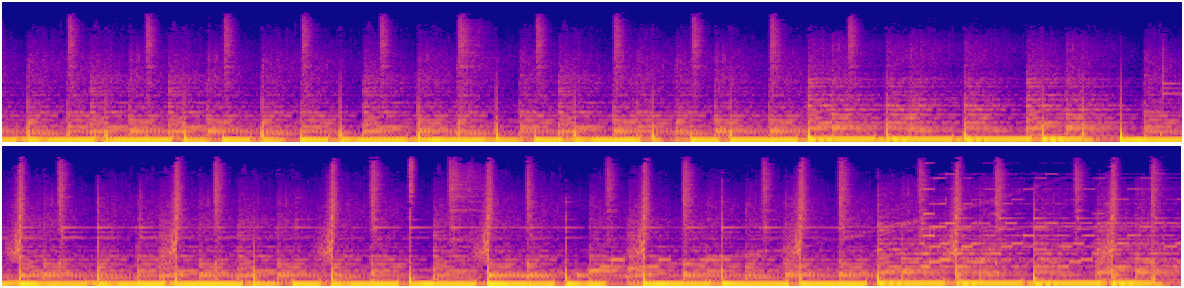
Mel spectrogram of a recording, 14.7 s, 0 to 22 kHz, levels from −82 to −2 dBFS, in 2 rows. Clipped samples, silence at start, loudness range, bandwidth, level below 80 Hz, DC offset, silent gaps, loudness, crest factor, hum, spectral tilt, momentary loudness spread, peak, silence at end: under 0.1%; 0 s; 2 LU; 15 kHz; -14 dBFS; under 0.1%; none; -18 LUFS; 14 dB; none; -5.5 dB/octave; 4 LU; 0 dBFS; 0 s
